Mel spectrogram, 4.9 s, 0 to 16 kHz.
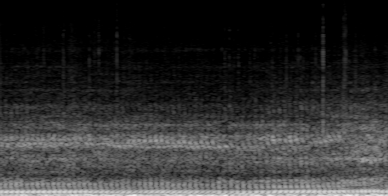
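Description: Yamaha XT 600 E's single-cylinder four-stroke engine running steadily at low revs, with an even beat and no revving.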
